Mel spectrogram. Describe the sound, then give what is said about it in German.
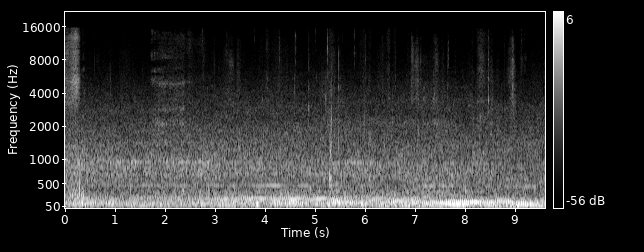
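A steady, low rumbling roar of traffic on the A6 motorway in Germany fills the background continuously, a broad wash of engine and tyre noise with no single vehicle standing out. “Dieses beruhigende Geräusch der A6. Ich weiß gar nicht, ob ihr das hören könnt. Aber ich werde gleich unter der A6 durchlaufen.”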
